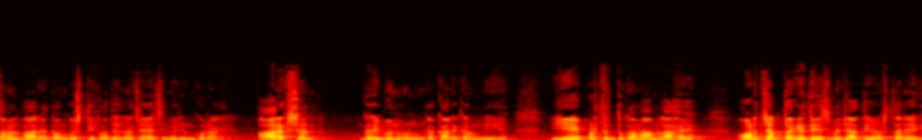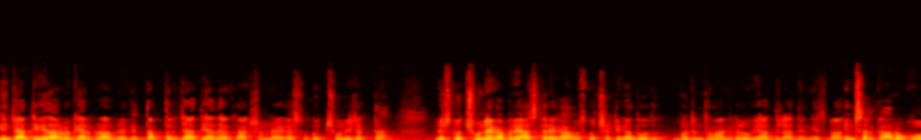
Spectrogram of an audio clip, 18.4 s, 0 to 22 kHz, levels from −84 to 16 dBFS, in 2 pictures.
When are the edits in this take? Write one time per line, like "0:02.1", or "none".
0:02.5
0:17.7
